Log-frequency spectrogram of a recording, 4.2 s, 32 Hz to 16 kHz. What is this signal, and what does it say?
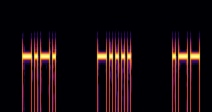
Morse code, heard as a keyed tone, about 20 wpm, spaced as for 8 wpm, 700 Hz. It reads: C6W
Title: 191 Lesson 31e - Letter v - Three Characters 20wpm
